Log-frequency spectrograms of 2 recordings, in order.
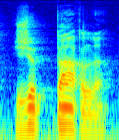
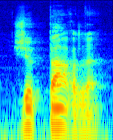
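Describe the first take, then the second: The two takes are said the same way.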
